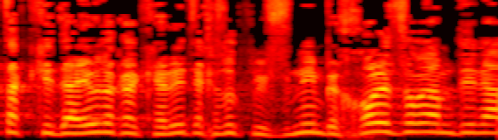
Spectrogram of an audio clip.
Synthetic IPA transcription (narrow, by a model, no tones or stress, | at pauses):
t̪akid̪ajut̪akalkalit̪laχizuk̚bifnimbeχo̞lezoʁeamd̪ina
